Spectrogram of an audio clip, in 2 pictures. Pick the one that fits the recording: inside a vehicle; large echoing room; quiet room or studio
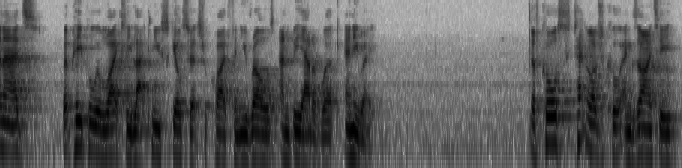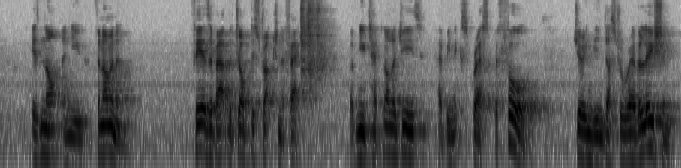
large echoing room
